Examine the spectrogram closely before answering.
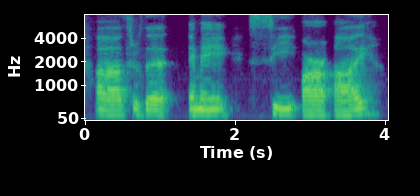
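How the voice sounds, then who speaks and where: A woman with an American accent and a very deep, low pitch, on a very clean recording with a silent background. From Arizona, Tucson. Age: 60s. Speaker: author and historian. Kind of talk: presentation talk. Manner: halting, many fillers.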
